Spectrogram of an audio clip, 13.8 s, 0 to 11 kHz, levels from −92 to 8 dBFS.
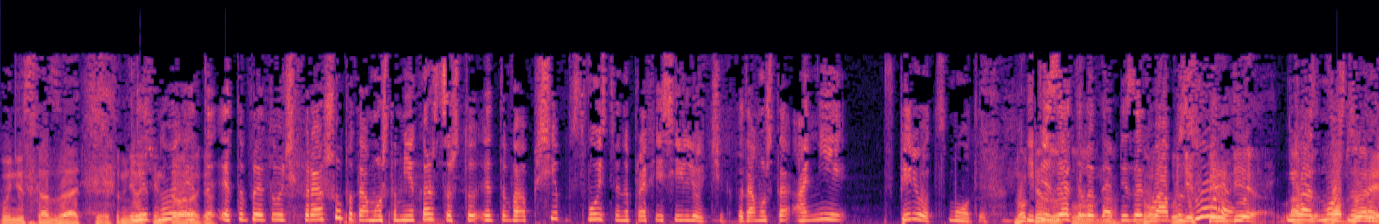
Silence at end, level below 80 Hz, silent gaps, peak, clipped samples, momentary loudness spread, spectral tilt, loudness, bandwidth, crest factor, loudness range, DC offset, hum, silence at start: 0 s; -40 dBFS; none; 0 dBFS; under 0.1%; 9 LU; -5.5 dB/octave; -14 LUFS; 8.8 kHz; 14 dB; 6 LU; under 0.1%; none; 0 s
